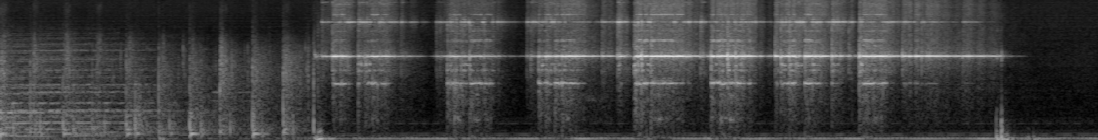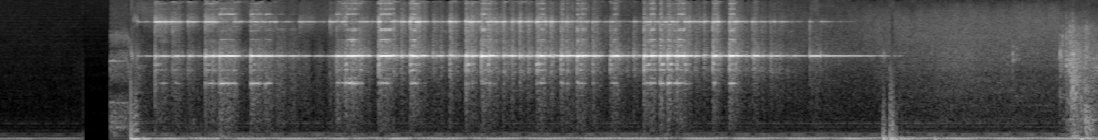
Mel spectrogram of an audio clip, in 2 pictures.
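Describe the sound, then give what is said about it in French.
An electric doorbell at an apartment door rings in two long, sustained bursts separated by a brief pause. A breathless man is ringing at his mother's home. The bell is a bright, steady metallic tone riding over a loud low hum, with no voices. “Quart d'heure de course, essoufflé, va sonner chez sa mère.”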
